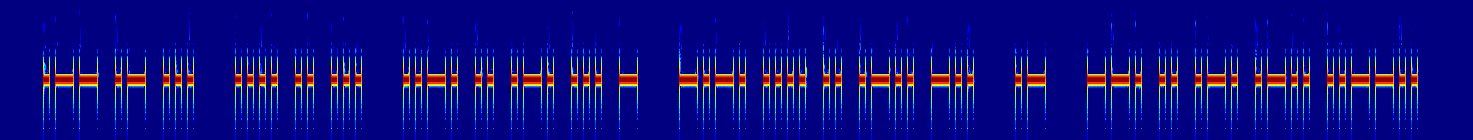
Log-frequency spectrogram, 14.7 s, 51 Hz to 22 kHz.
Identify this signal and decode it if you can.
Morse code, heard as a keyed tone, about 20 wpm, 700 Hz. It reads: WAS HIS FIRST CHILD A GIRL?
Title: Sentences from Top 800 Words 20wpm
